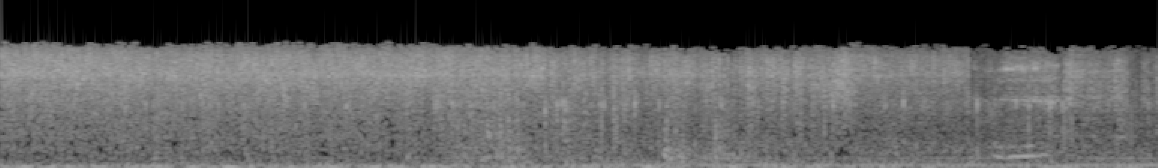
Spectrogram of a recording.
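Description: Steady rain falling outside a villa at night: a loud, dense, unbroken hiss of drops holding an even level throughout.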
